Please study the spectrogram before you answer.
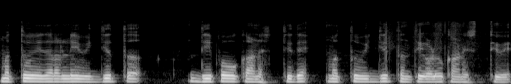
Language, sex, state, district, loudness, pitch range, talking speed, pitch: Kannada, male, Karnataka, Mysore, -16 LUFS, 125-140 Hz, 105 wpm, 135 Hz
